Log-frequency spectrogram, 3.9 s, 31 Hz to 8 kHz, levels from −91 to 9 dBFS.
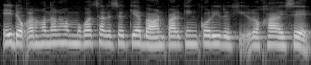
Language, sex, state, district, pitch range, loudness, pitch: Assamese, female, Assam, Kamrup Metropolitan, 180-200 Hz, -18 LUFS, 195 Hz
